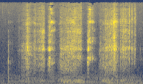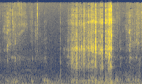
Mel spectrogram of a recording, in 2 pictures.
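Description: A solid cream soap bar held in the hand is shaved with a metal utility blade, peeling off thin curls. Quiet, crisp scraping and crunching strokes with bright, hissy texture come in uneven bursts, with short dry pauses between them.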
